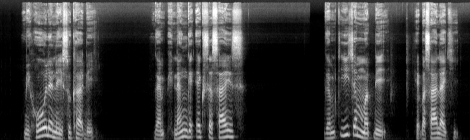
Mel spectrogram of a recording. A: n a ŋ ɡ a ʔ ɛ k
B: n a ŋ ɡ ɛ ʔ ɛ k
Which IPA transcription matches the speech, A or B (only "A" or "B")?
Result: A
